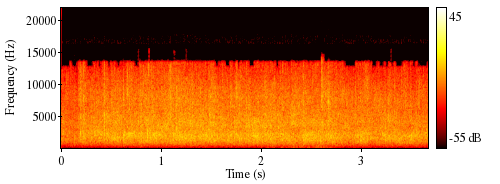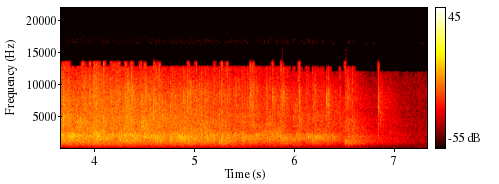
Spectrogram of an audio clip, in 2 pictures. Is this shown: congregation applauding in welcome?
yes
